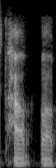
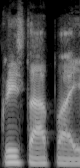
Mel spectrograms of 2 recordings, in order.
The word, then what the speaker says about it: Thapa: And I remember still vividly, like every night, and my name is Thapa. My name is Thapa.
